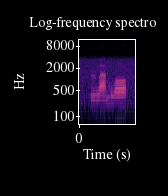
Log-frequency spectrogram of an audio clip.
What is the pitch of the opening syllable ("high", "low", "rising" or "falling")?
rising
